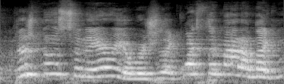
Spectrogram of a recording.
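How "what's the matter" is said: high, alarmed mom picking up the phone; mother answering her son's call in instant alarm, higher pitched; nervous mom. Retold or imitated. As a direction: blurt it like a worried mother. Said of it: "She'll go".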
